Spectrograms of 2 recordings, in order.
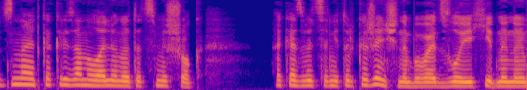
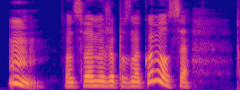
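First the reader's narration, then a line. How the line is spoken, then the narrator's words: Snorting. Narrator (Russian): хмыкнул Бергер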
